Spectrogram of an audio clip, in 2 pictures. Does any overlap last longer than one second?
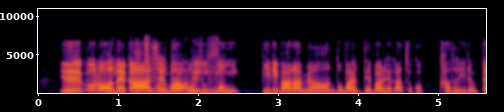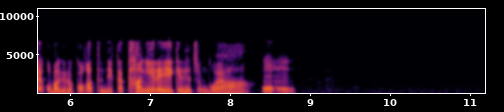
Yes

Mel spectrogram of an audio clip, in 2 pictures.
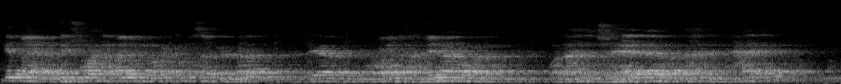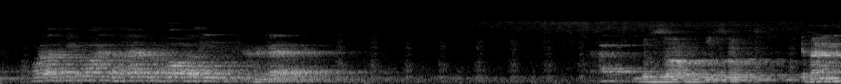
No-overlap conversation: Yes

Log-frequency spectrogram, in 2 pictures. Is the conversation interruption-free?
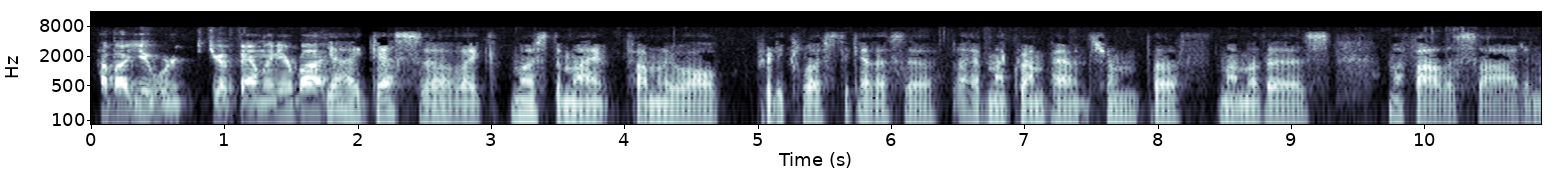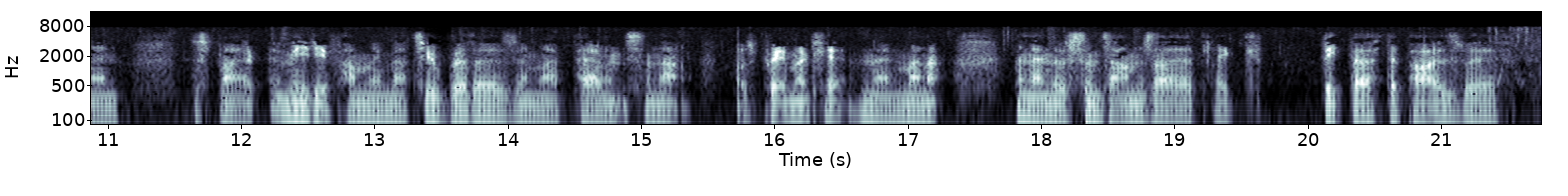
Yes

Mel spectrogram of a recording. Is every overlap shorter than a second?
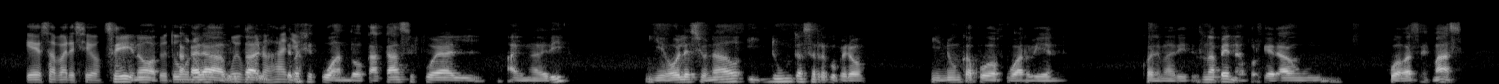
No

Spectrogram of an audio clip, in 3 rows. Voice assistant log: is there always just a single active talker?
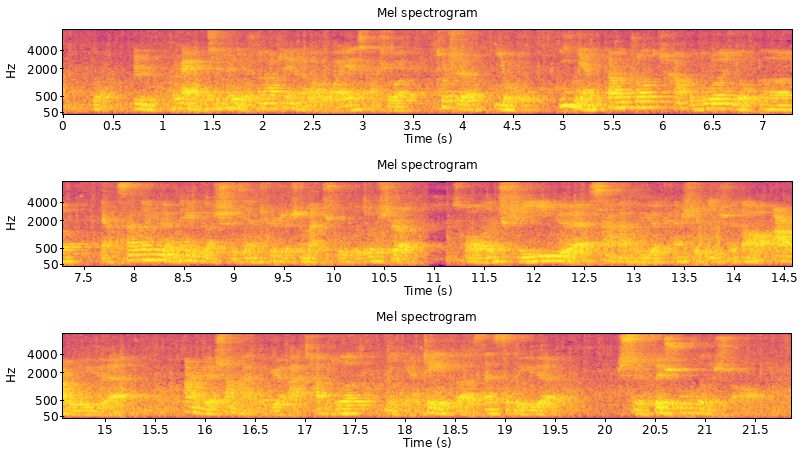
No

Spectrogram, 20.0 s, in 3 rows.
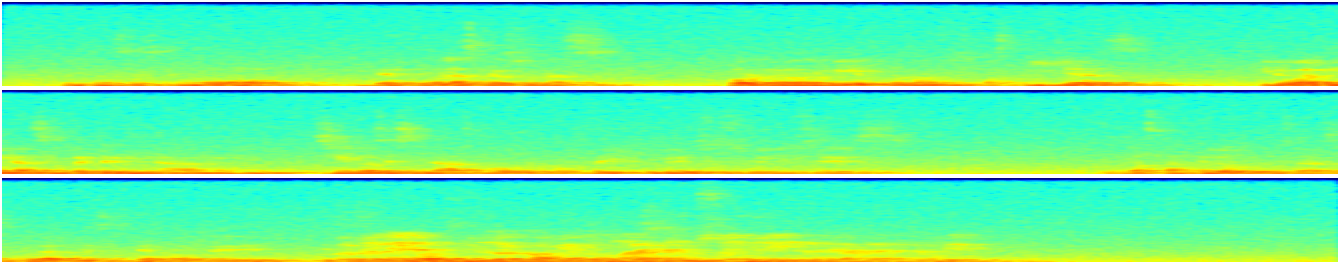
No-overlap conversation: No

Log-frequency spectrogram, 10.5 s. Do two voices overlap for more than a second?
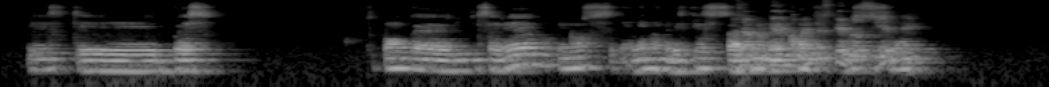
Yes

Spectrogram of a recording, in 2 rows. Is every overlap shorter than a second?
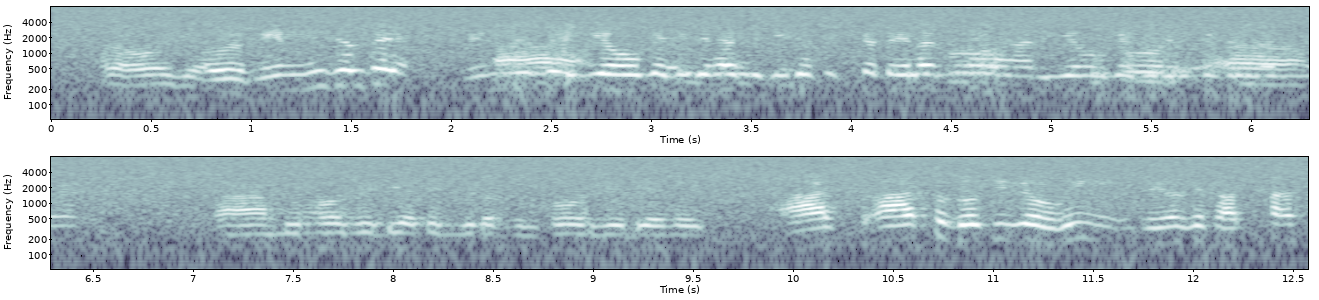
No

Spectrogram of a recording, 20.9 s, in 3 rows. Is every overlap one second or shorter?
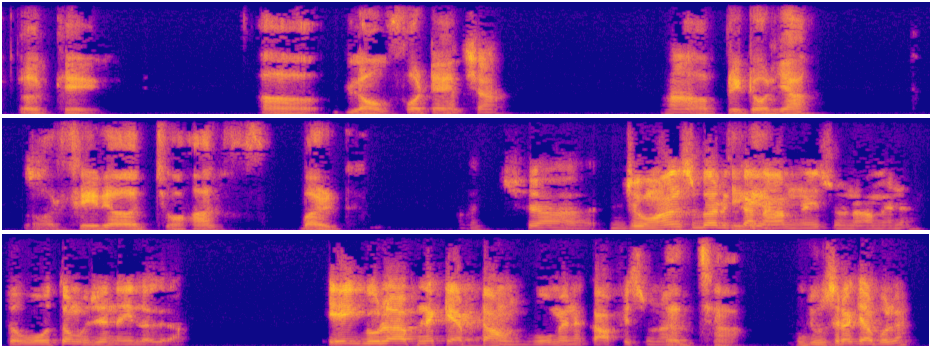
Yes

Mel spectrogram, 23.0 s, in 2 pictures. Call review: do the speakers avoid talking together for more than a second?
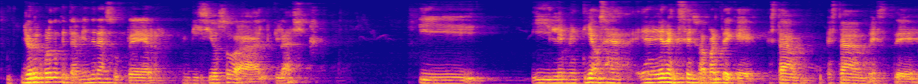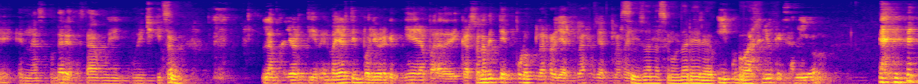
Yes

